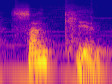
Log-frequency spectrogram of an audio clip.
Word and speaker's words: cinquième: en sonken-san can v you add you before Ian sang key is to eat the pronunciation Sankey all right when you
